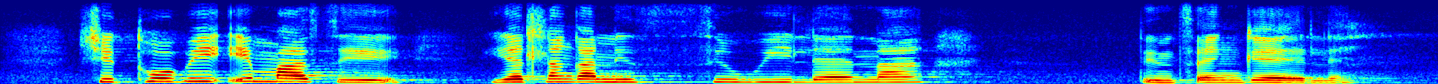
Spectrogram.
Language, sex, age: Tsonga, female, 19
